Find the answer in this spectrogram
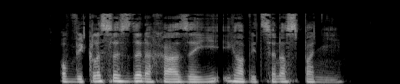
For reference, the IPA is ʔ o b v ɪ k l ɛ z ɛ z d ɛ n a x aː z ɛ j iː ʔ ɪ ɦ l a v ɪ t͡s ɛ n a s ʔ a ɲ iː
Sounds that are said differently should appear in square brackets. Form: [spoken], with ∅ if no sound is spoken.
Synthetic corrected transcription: ʔ o b v ɪ k l ɛ [s] ɛ z d ɛ n a x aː z ɛ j iː ʔ ɪ ɦ l a v ɪ t͡s ɛ n a s [p] a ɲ iː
